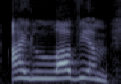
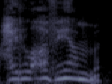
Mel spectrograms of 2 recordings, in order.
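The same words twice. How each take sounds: First: Said in the usual way. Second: Hushed echo. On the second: Acted. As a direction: drop to almost nothing on the repeat. Repeated line, whispered echo.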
